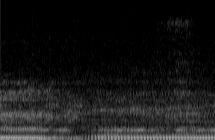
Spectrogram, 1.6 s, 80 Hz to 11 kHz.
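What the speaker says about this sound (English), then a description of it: "This is a sweet bike. This is a sweet motorcycle" Husqvarna Svartpilen 401 motorcycle engine, a close, loud throbbing single-cylinder note that dips briefly as the revs change, then settles into a steady pulsing run.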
